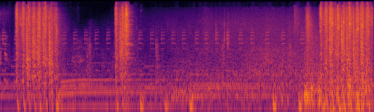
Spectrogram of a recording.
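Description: Gunfire in a video game bursts in rapid, loud volleys, dense automatic fire mixing with sharp single shots under a steady rumbling backdrop.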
